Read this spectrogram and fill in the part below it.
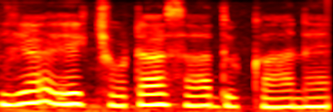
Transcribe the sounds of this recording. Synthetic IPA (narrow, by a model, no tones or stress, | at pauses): jəeːk̚t͡ʃʰoːʈasad̪ʊkaːnɦɛː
